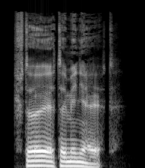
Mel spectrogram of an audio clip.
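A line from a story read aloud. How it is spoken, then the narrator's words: Sigh. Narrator (Russian): вздохнул он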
